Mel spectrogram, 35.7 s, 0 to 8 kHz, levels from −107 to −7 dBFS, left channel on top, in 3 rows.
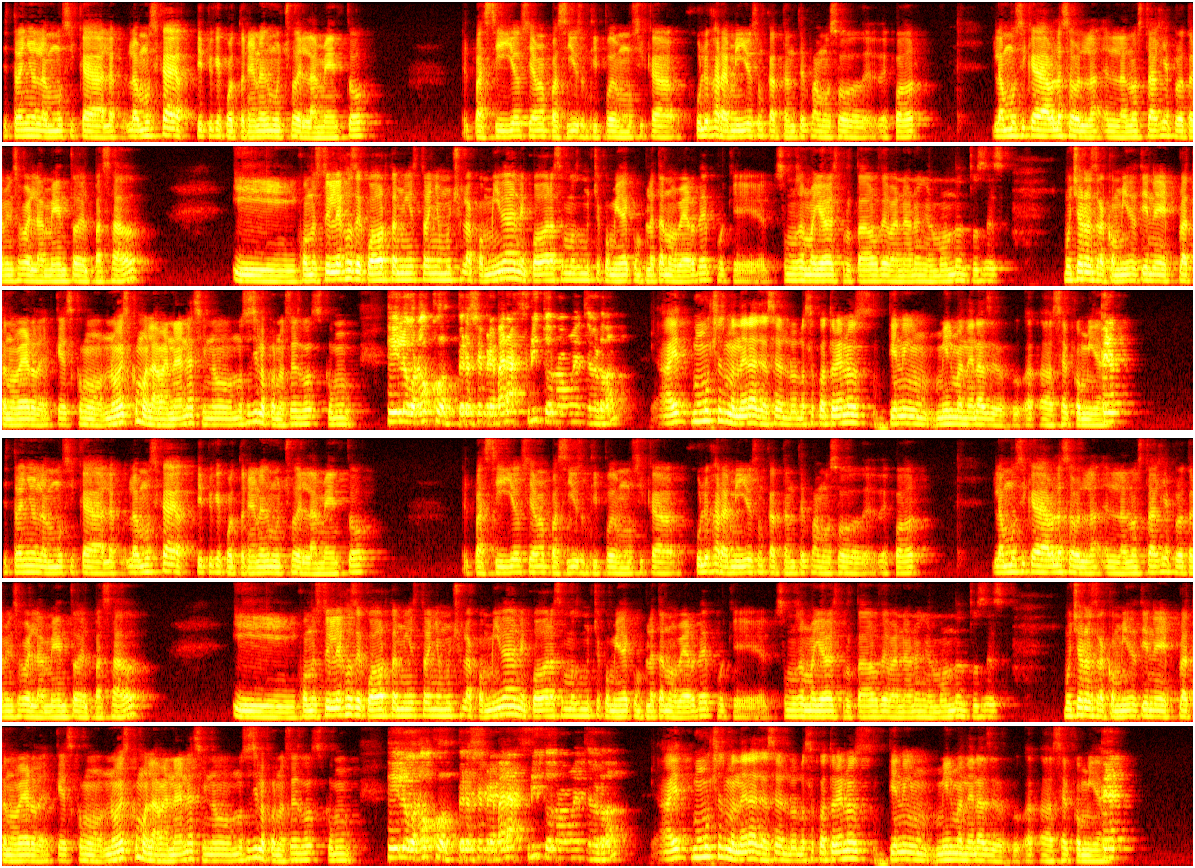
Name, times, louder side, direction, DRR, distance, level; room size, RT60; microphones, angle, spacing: voice 1, 0.0-3.6 4.6-9.2 9.9-13.3 14.2-21.9 22.5-27.3 30.4-34.9, left 2 dB, 25° left, 1.3 m, -21 dB
voice 2, 27.7-30.0 34.8-34.9, left 3 dB, 70° left, 6.7 m, -20 dB
25.0 x 10.0 x 4.9 m
head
